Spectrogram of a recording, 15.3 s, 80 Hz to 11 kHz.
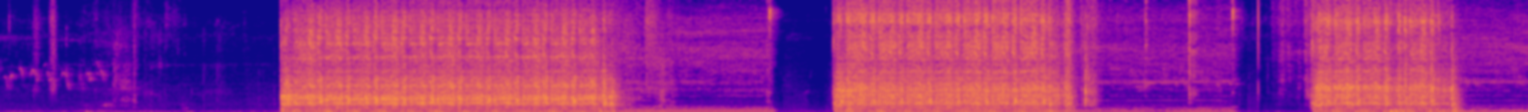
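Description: A 2008 Husqvarna TE450 dirt bike, months unused and just refuelled, cranking repeatedly in three loud bursts of starter grind and engine sputter, with quieter idle-like stretches between, close up and with no talk.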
